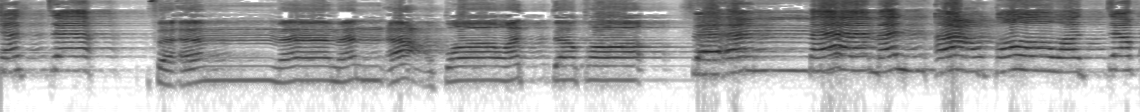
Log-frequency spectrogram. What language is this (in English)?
Arabic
